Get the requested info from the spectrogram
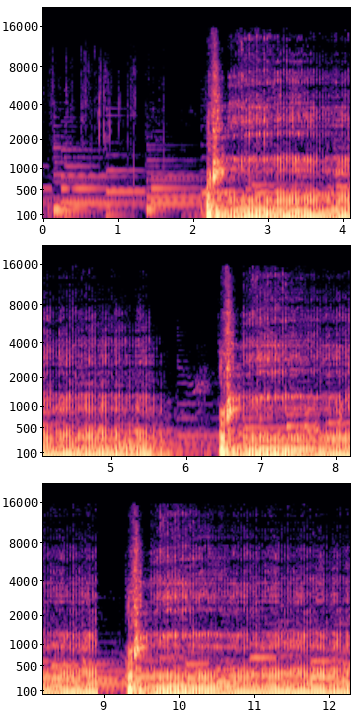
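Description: A big cat roaring three times, each roar a heavy rumble of about three seconds that starts sharply. Plucked background music plays alone for the first two seconds.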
